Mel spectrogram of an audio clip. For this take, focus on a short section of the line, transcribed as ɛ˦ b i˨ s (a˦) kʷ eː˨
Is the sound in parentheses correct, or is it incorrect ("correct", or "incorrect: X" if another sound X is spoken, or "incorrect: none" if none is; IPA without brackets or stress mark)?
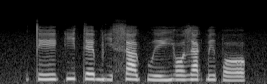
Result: correct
